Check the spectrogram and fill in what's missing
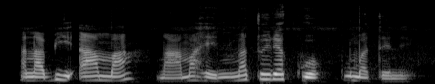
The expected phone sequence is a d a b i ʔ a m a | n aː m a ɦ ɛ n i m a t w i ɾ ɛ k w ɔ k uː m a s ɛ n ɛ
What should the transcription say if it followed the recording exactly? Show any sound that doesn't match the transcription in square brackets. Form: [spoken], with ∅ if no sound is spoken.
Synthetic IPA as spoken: a [n] a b i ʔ a m a | n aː m a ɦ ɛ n i m a t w i ɾ ɛ k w ɔ k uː m a [t] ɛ n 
